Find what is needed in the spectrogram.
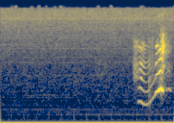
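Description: Steady low hum and hiss of an old film soundtrack. Near the end, a short cry begins that rises in pitch.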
